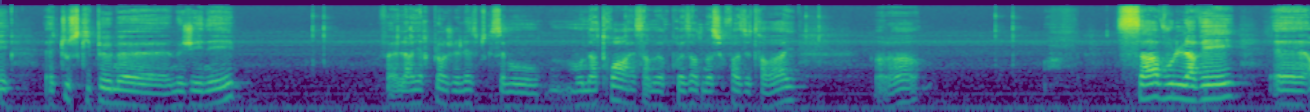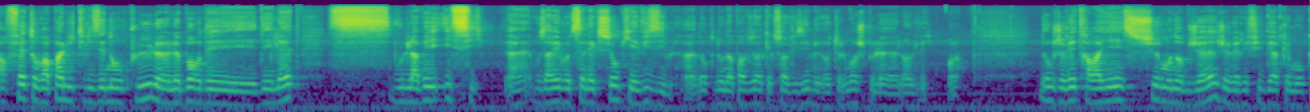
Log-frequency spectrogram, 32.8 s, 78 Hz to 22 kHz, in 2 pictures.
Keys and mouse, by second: 3.9 click, 4.9 click, 7.8 click, 10.1 click, 12.5 click, 22.0 click, 26.1 click, 29.0 click, 32.2 click.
